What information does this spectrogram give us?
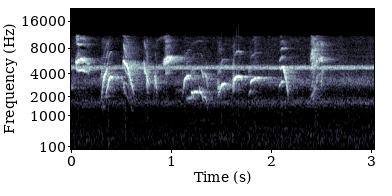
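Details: Oriental magpie-robin song used to rouse birds for fighting contests: rich run of high varied whistles, slurs and quick trills, with a steady insect-like hiss running underneath.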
